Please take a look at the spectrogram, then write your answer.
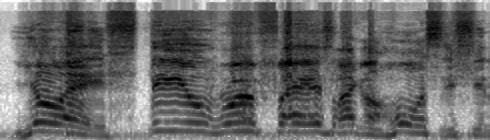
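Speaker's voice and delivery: loud, drawn-out teasing of a friend; amazed teasing. Retold or imitated. Friend's amazed, laughing remark retold.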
